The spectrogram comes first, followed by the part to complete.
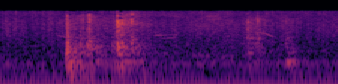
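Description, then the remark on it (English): Two sharp knocks land on a front door in quick succession, distinct, followed by quieter faint thuds. “If there's somebody at the door for me, I don't want to see nobody.”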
